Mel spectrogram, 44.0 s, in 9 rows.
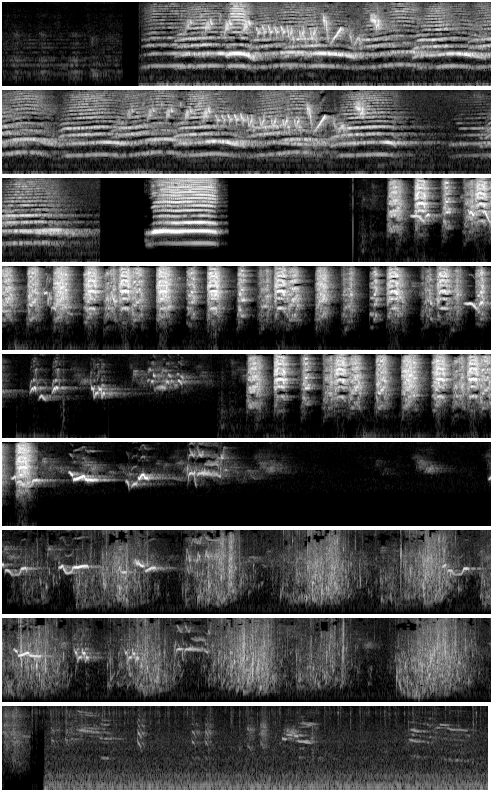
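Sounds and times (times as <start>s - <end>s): peacock calling: 1.4s - 12.0s, 29.3s - 38.0s, 38.7s - 43.9s
faint bird chirps: 29.3s - 32.2s, 33.6s - 36.6s, 39.2s - 42.4s, 43.0s - 43.9s
bird fast harsh calls: 29.3s - 42.3s
water splashing: 29.4s - 43.9s.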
